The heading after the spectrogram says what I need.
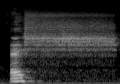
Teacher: لما تعمل الان الش كيف انه انت ترفع وسط اللسان متجه الى سقف الحنك الاعلى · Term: التفشي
